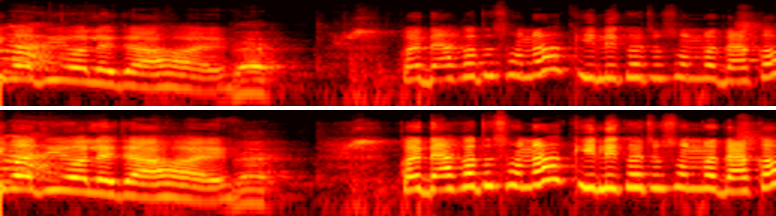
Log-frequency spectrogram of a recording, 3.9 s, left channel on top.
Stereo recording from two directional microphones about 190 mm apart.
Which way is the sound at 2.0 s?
35° right (ahead or behind).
